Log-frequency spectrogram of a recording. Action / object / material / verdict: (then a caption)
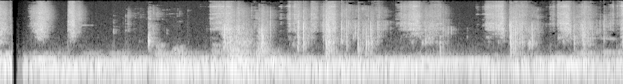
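scrape / pressed sand-cement ball scraped with a metal knife / sand cement / none. A palm-sized, hand-held solid ball of pressed sand and cement is shaved and scraped with a metal knife over a sheet of notebook paper, and crumbled powder falls onto the paper. Repeated gritty, hissing scrapes come in bright bursts, some short and some drawn out, over a steady low hum.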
